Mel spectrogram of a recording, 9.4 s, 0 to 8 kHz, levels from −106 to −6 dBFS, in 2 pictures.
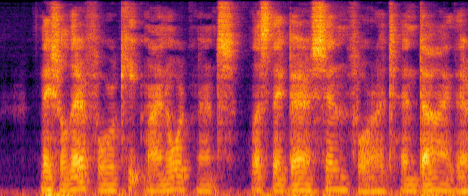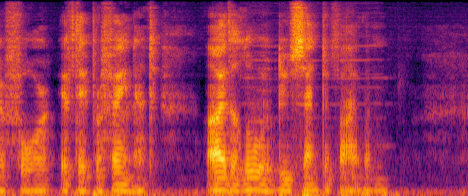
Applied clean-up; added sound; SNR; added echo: neural separator model SepFormer DNS4.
